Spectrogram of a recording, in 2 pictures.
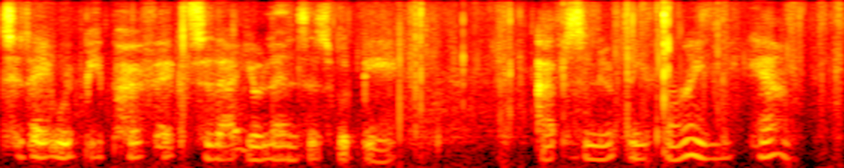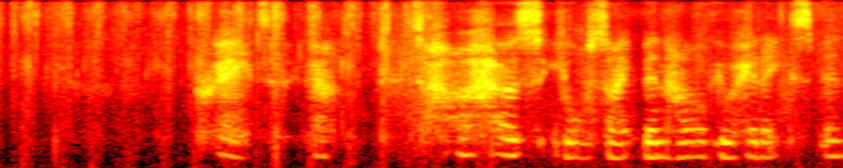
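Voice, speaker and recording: Soft-spoken and fairly high-pitched, a woman talks at a fairly slow pace with fairly even intonation and long, frequent pauses, over noticeable background noise. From South Africa. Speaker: ASMR performer. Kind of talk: ASMR roleplay as optometrist.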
